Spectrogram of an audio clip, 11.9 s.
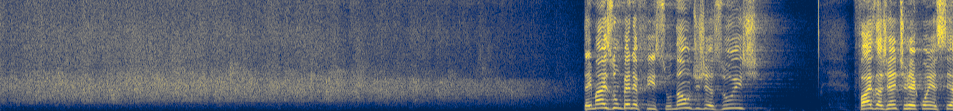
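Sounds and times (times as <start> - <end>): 
audience applause: 0.0 - 7.2
speech: 7.3 - 9.6, 10.7 - 11.9.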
